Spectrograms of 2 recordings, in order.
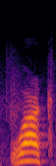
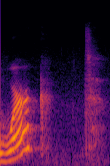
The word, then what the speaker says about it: worked: memory to make yourself eliminate the E and pronounce the T very good so yesterday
